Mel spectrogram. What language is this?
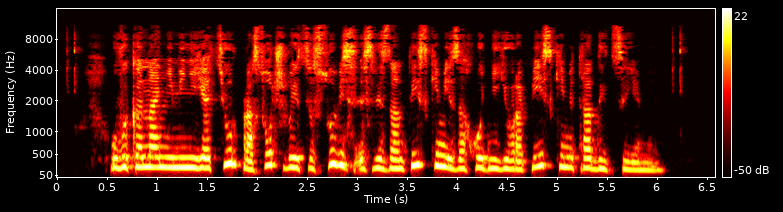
Belarusian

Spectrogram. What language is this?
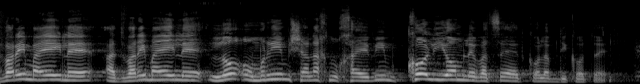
Hebrew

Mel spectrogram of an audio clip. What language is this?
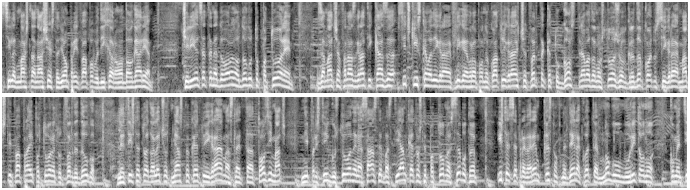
Bulgarian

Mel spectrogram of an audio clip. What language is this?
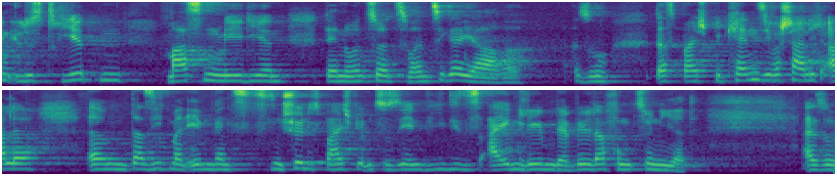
German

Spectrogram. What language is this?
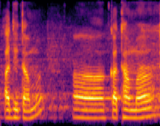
Sanskrit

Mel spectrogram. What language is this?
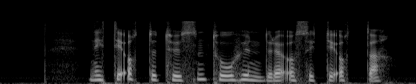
Norwegian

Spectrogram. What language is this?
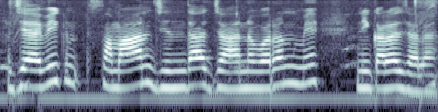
Bhojpuri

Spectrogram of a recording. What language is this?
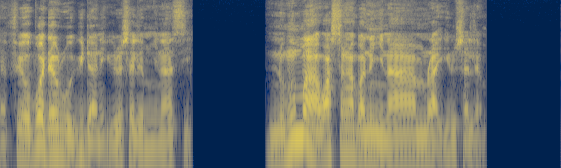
Akan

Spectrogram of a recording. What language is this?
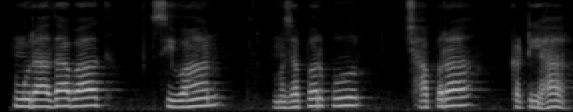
Urdu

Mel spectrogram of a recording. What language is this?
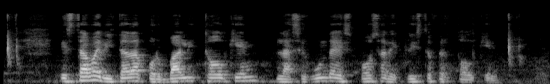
Spanish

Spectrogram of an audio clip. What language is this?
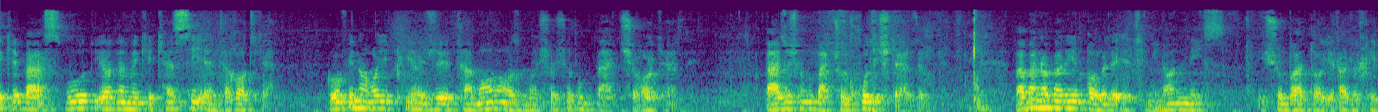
Persian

